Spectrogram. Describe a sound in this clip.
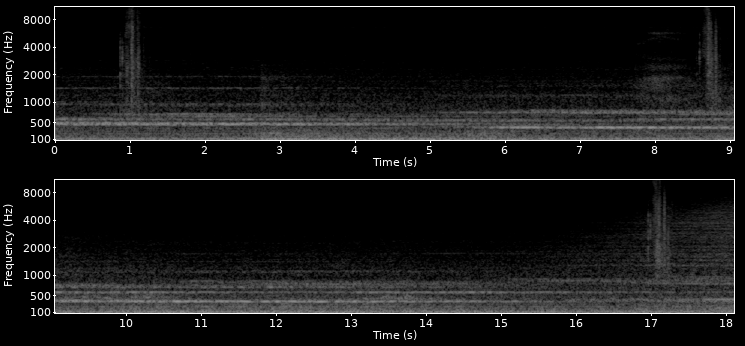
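A paper page turns with a short rustle.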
